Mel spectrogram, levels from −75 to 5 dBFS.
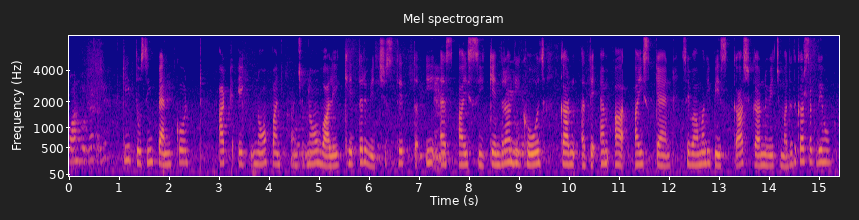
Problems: continuous background conversations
